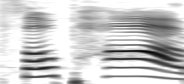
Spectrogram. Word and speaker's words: faux pas: Like you did a faux pas? – A faux pas, right. Mm-hmm. But it's spelled with an X at the end.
